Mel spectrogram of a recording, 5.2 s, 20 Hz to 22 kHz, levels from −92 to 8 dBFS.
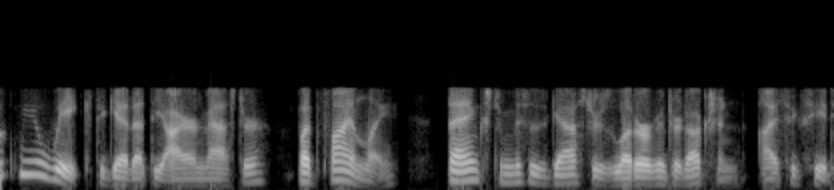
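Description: Listening to this speech recording, nothing stood out as a technical problem.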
